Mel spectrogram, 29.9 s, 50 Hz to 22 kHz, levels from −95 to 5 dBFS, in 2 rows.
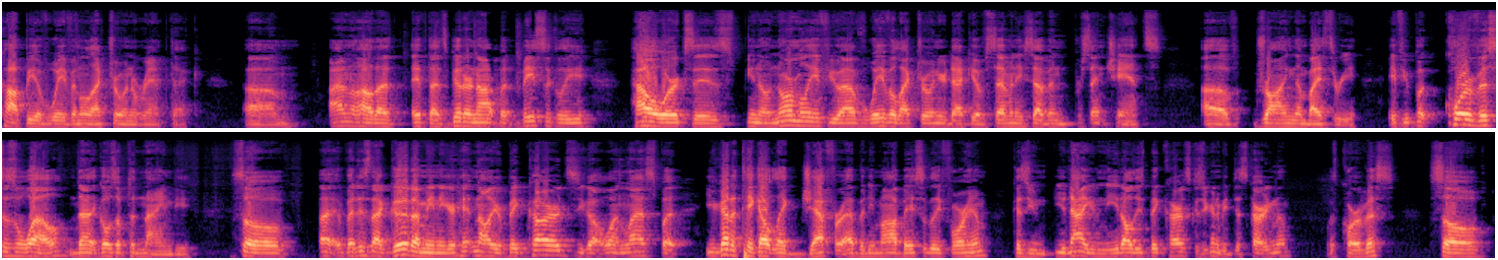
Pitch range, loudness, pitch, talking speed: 105-125 Hz, -17 LUFS, 115 Hz, 220 wpm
